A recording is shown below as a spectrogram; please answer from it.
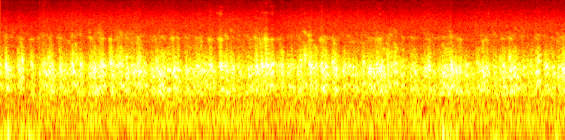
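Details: Mating wood frogs calling together in a woodland pond in early spring, a thick mass of quick, hoarse, chuckling croaks that pulse in rough waves throughout.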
